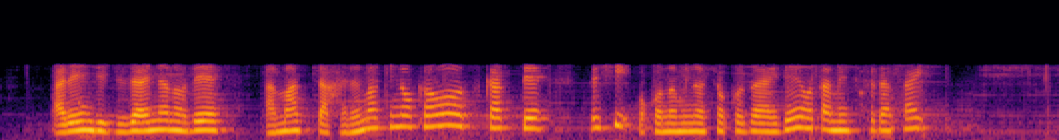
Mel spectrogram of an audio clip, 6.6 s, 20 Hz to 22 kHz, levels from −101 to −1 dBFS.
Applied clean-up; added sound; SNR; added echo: neural separator model SepFormer DNS4.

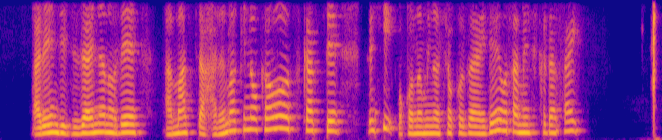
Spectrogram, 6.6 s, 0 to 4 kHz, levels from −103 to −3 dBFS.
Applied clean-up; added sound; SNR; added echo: neural mask model Resemble Enhance denoiser.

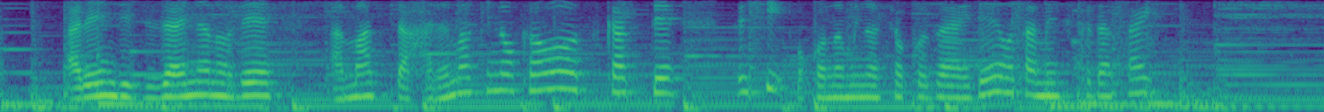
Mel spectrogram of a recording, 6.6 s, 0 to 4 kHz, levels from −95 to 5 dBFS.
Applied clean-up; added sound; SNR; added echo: none; none; none; none.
